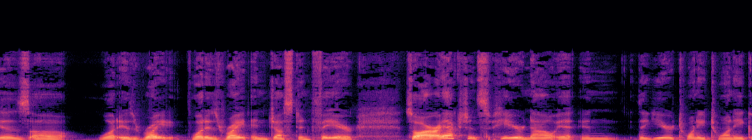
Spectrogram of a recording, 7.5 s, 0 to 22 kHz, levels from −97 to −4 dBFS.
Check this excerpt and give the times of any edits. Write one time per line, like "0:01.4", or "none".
none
